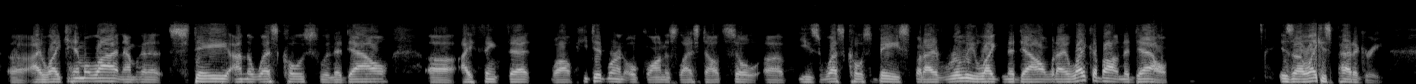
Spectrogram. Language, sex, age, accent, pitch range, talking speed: English, male, 30-49, American, 115-135 Hz, 215 wpm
